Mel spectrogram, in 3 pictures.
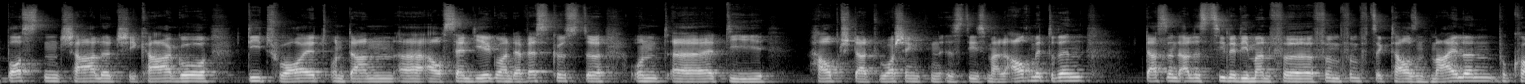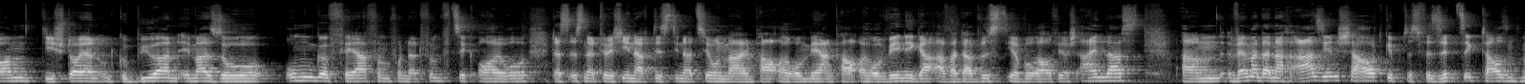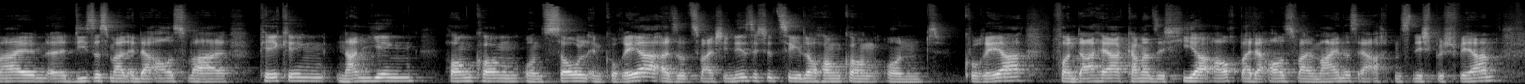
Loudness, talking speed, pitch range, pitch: -16 LUFS, 145 wpm, 135-150 Hz, 140 Hz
